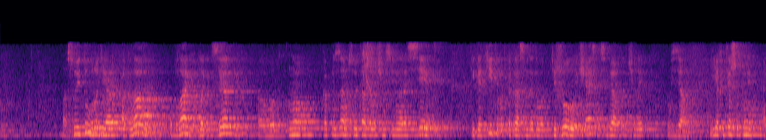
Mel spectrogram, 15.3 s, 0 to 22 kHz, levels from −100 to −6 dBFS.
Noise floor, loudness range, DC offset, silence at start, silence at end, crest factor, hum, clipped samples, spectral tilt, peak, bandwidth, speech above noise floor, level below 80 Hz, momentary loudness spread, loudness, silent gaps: -60 dBFS; 4 LU; under 0.1%; 0 s; 0 s; 18 dB; none; under 0.1%; -5.5 dB/octave; -20 dBFS; 6.4 kHz; 23 dB; -90 dBFS; 11 LU; -38 LUFS; none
